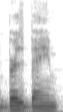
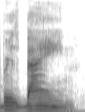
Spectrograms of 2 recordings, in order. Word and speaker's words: Brisbane: totally right with the Brisbane Brisbane pronunciation hey there you go brisban not Brisbane uh honestly I was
